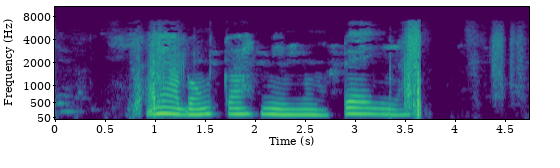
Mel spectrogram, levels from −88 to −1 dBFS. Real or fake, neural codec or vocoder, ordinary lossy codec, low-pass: real; none; MP3, 32 kbps; 7.2 kHz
